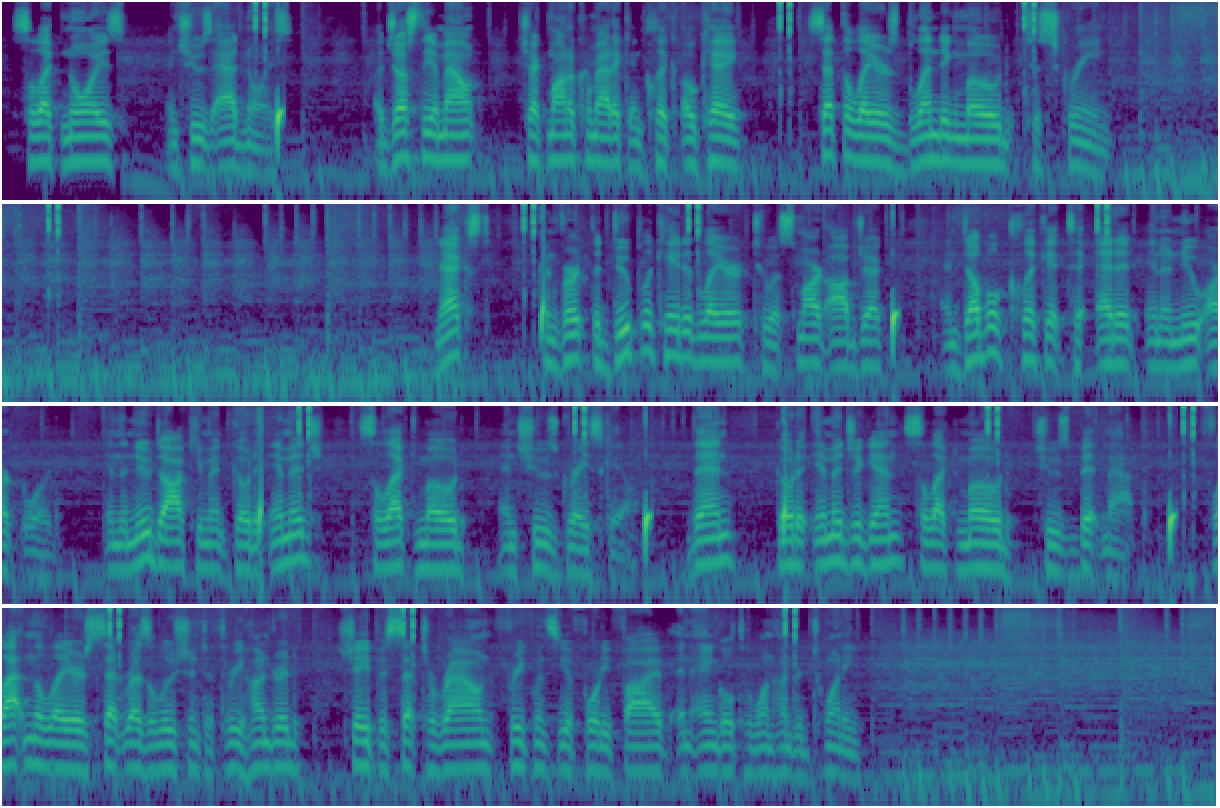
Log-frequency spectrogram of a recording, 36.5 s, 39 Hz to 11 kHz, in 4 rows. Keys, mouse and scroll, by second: 11.1 space.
